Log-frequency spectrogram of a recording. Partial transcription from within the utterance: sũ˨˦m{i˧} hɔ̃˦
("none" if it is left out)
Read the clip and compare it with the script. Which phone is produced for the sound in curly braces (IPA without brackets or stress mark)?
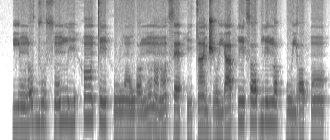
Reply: i˧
